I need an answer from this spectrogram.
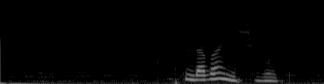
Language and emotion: Russian, sad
